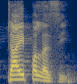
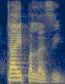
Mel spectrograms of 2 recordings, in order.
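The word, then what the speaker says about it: typology: टिपो नहीं, टाइपोलॉजी। इसका उच्चारण टिपो है या टाइपो? टाइपोलॉजी।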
